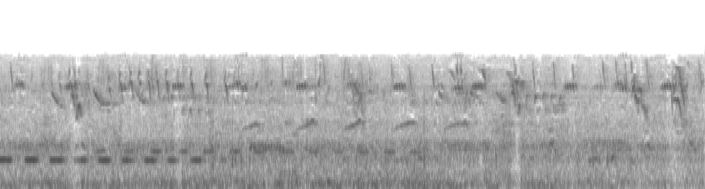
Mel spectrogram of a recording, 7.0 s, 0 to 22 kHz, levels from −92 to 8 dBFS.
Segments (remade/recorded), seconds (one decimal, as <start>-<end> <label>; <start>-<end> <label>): 0.0-4.6 recorded; 4.6-5.2 remade; 5.2-7.1 recorded

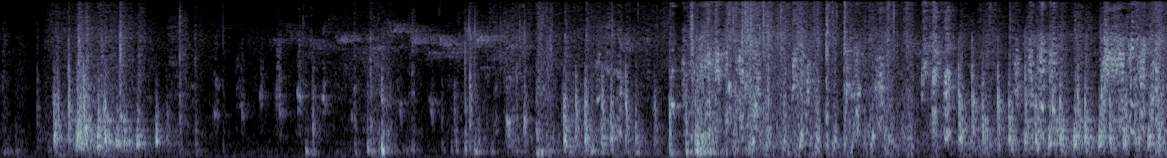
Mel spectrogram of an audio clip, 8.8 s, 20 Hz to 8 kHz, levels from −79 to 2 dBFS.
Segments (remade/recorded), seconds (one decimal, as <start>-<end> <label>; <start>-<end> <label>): 0.0-6.5 recorded; 6.5-7.8 remade; 7.8-8.8 recorded

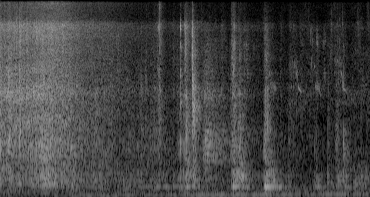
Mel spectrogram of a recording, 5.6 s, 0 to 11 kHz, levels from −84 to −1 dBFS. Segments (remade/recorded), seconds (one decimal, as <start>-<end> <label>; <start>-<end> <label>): 0.0-5.6 recorded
